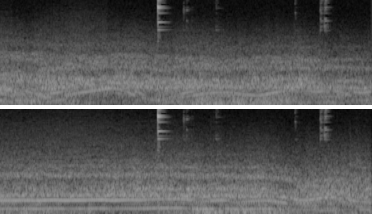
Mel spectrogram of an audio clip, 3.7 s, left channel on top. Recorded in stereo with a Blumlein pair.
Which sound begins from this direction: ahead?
Tapping, at 1.6 s.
